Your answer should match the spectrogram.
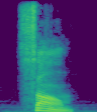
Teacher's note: P is sometimes mute, as in psalm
